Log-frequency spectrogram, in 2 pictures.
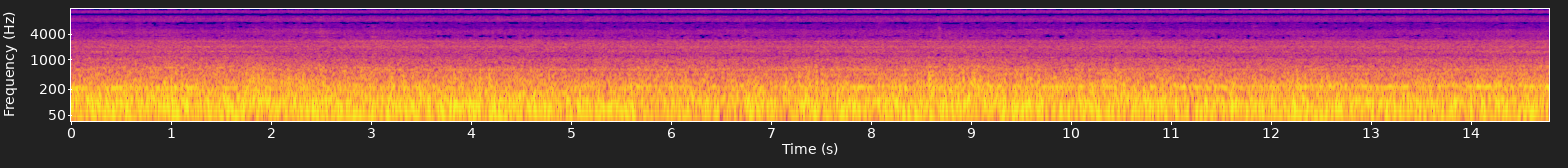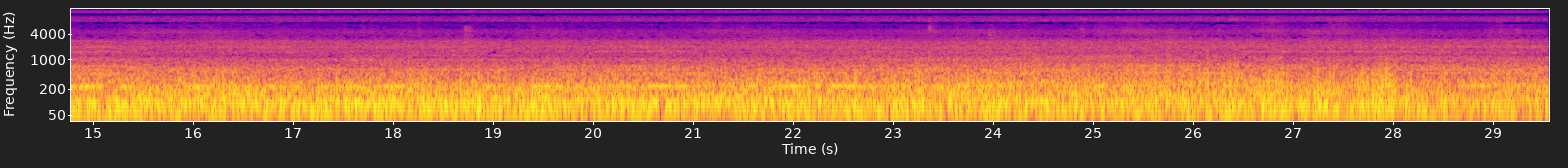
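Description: Freight train cars rolling past: double-stack intermodal container cars, then enclosed autorack cars. Their steel wheels make a steady rumble on the rails.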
